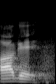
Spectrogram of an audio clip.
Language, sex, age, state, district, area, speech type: Hindi, male, 45-60, Madhya Pradesh, Hoshangabad, urban, read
